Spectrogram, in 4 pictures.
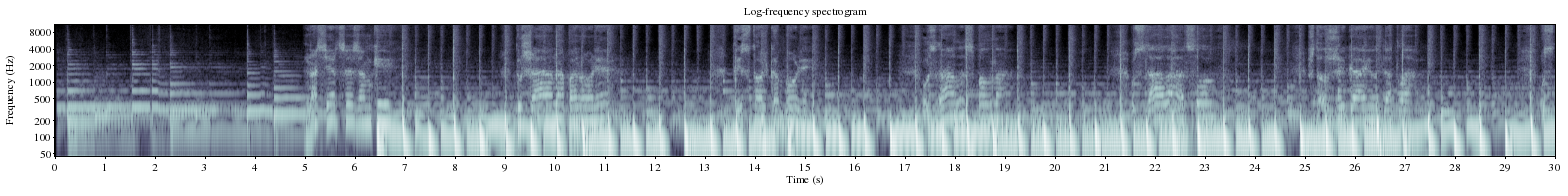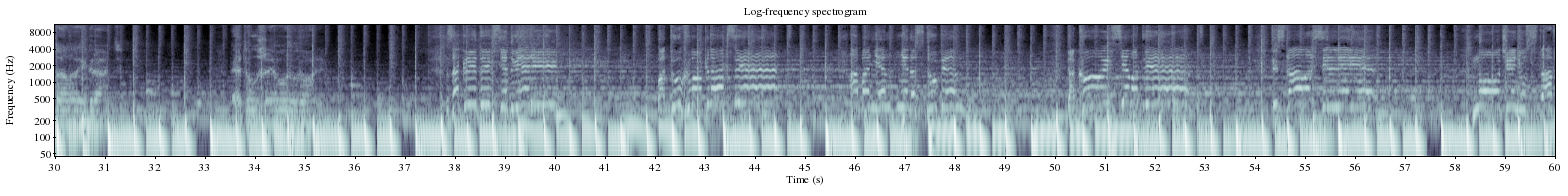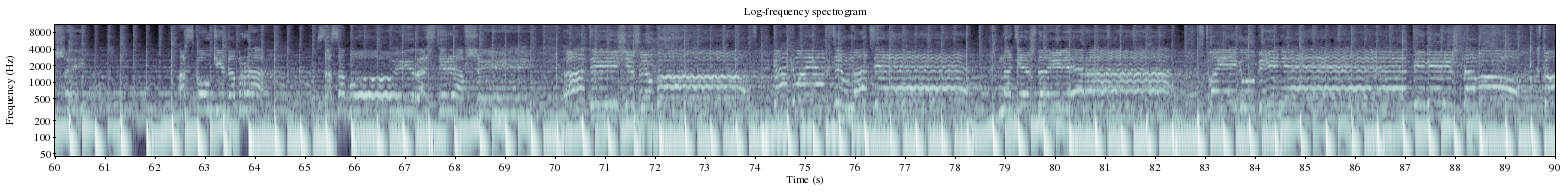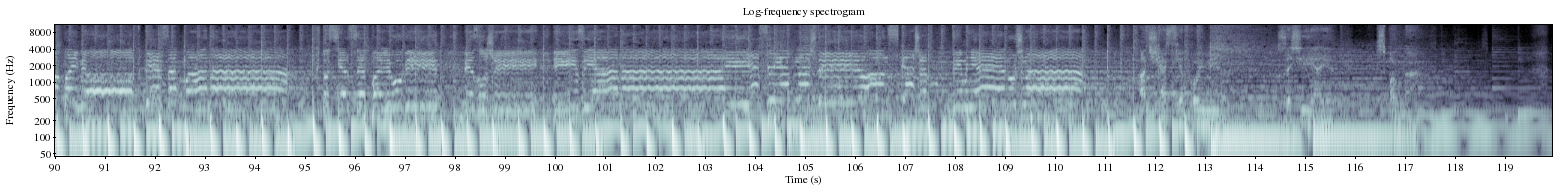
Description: Качество: 128 kbps, stereo
Нейросеть Песни 2025, Поп музыка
